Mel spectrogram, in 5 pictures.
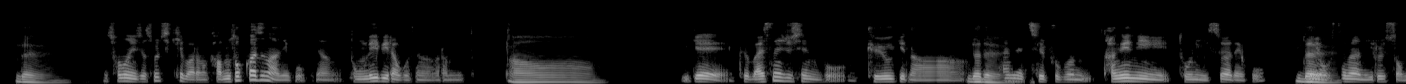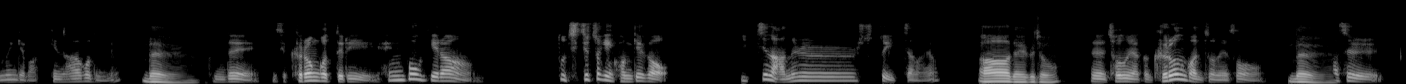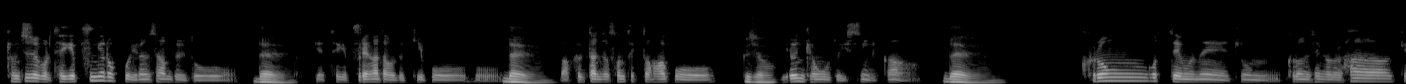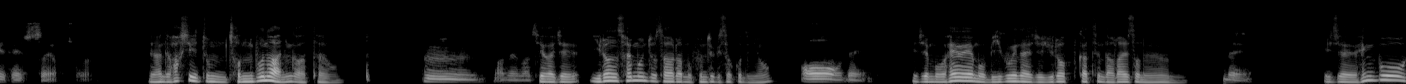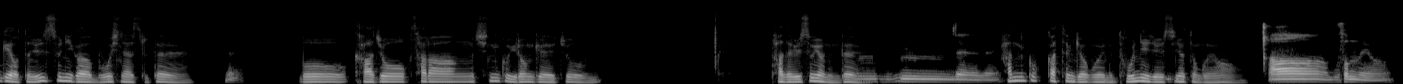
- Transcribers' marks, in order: other background noise; lip smack
- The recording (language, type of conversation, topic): Korean, unstructured, 돈과 행복은 어떤 관계가 있다고 생각하나요?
